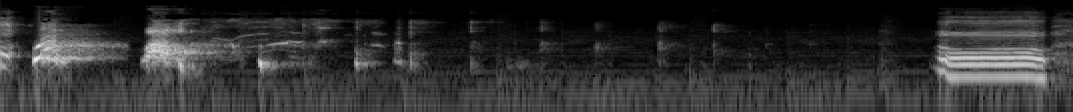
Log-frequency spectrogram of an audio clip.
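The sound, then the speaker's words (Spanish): A person imitates a barking puppy: a quick run of short, yappy barks, a pause with faint noises, then one loud, drawn-out whining yelp at the end. “dime perrito, ey, el bebé.”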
